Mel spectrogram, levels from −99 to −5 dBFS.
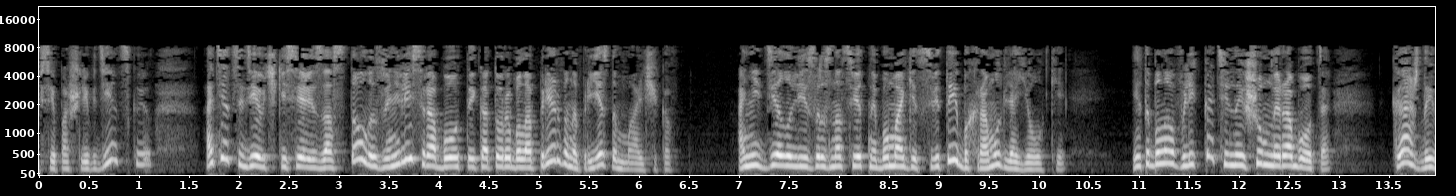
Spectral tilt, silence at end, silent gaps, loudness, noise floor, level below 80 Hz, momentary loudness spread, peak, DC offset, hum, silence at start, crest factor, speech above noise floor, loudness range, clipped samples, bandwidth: -5 dB/octave; 0 s; none; -22 LUFS; -74 dBFS; -70 dBFS; 12 LU; -4 dBFS; under 0.1%; none; 0 s; 18 dB; 52 dB; 3 LU; under 0.1%; 8.8 kHz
